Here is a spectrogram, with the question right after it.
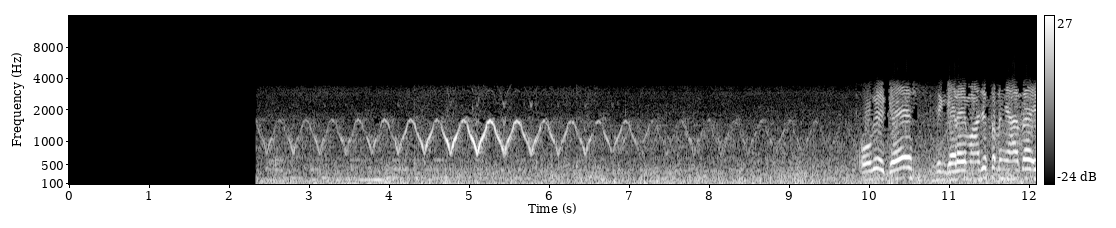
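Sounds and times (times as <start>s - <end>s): siren wailing up and down: 2.4s - 10.5s
road traffic rumble: 2.4s - 12.0s.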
